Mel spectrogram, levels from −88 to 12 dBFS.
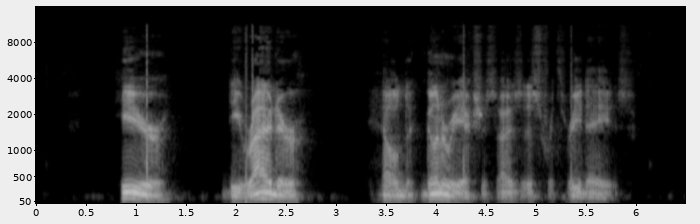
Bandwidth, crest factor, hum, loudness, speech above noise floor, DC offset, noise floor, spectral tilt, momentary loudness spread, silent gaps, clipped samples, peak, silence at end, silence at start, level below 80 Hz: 11.5 kHz; 24 dB; none; -24 LUFS; 53 dB; under 0.1%; -77 dBFS; -6.5 dB/octave; 16 LU; none; under 0.1%; -2 dBFS; 0.75 s; 0.85 s; -50 dBFS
